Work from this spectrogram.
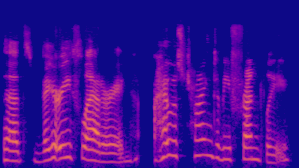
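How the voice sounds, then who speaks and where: Wry, quick-witted young small-town woman of the 1940s voiced by a woman, lightly high voice, dry sound, table read. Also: expressive, a little mellow, dry recording, muffled recording. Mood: wry, playful. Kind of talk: stage play table read. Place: at home on a video call. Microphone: computer microphone on a video call.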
